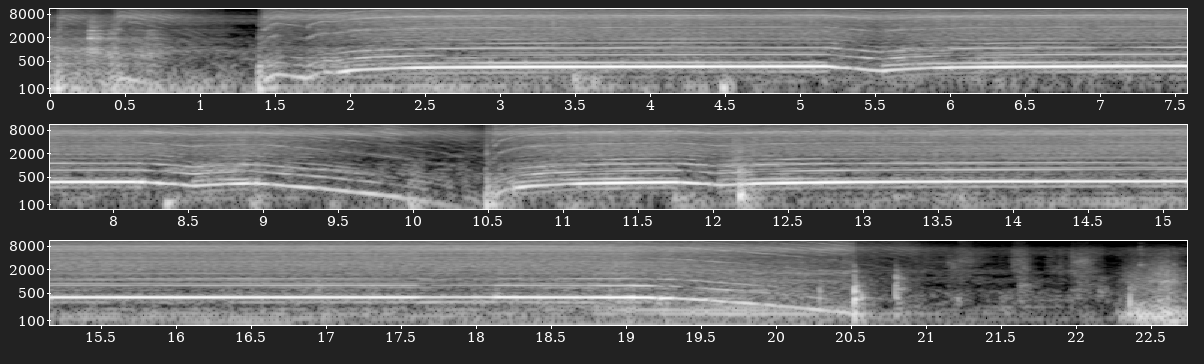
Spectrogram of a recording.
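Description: The bare electric motor of a Viaris blender runs twice on the bench, each time spinning up to a steady high whine and then winding down. The first run sags in pitch twice before it stops. It is being test-run after its shaft was sanded and oiled to cure stiff, hard turning.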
